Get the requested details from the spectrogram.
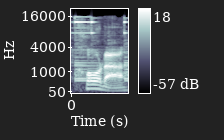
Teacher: In Japanese, instead of pronouncing the la sound, which is just non-existent in the sound structure, we change that to the ra sound. So when we use cola and we turn that into Japanese, we simply get kora.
